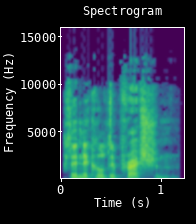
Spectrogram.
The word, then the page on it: clinical depression: British English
